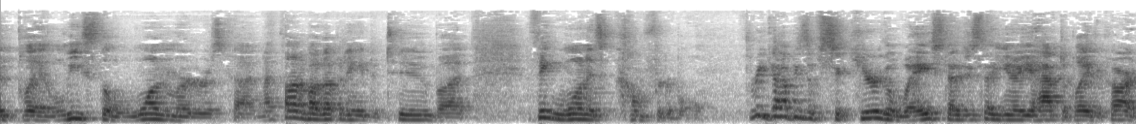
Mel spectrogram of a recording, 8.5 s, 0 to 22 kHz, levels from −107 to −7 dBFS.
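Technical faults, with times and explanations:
0.86–2.86 s, adaptive stream at a lower bitrate: the treble abruptly thins and turns synthetic, with swirly artefacts, consistent with a drop to HE-AAC near 32 kbit/s. A spectrogram shows a sudden upper-band change to patchy, copied-looking texture, while the waveform runs on without a gap.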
